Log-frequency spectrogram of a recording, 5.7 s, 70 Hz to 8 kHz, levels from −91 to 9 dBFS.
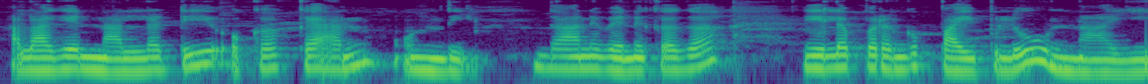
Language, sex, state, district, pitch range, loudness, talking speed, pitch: Telugu, female, Telangana, Hyderabad, 150-175 Hz, -17 LUFS, 115 wpm, 165 Hz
